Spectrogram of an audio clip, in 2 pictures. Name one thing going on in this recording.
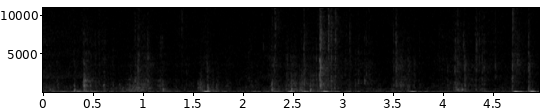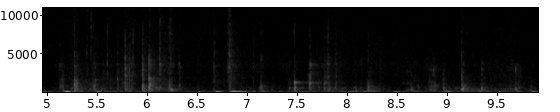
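Cardboard packs rustle and scrape as they are pulled from a box.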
